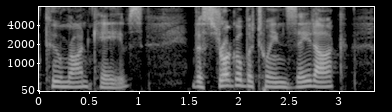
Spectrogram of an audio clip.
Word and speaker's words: Zadok: caves the struggle between zadok i like to say zadok but i think it's the doc if we really pronounce it correctly and abiathar and what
